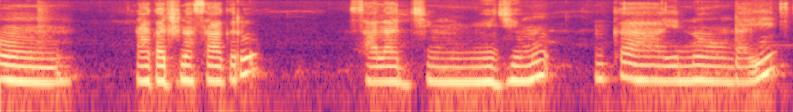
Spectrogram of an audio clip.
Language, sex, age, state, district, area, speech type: Telugu, female, 30-45, Andhra Pradesh, Sri Balaji, urban, spontaneous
